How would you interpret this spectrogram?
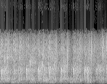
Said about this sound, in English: So I'd just like, if we could be giving a round of applause and thanking Michael.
